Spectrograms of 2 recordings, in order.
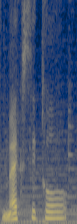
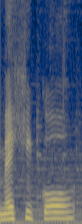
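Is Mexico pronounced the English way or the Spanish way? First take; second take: English; Spanish. First: It is said with an English pronunciation. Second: It is said with a Spanish pronunciation. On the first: The speaker hides her native accent. The speaker calls it wrong. "instead of Mexico" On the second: The speaker owns her native accent. The speaker calls it right. "I started saying Mexico"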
